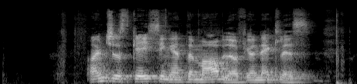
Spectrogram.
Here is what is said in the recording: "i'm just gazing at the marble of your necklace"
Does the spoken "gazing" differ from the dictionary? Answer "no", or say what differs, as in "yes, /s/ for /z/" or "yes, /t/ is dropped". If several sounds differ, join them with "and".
yes, /s/ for /z/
